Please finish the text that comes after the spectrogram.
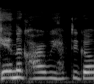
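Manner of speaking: re-enacted yell. Recalling getting to the car in a panic, retelling yelling at Nick. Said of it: "And I remember yelling at Nick".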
